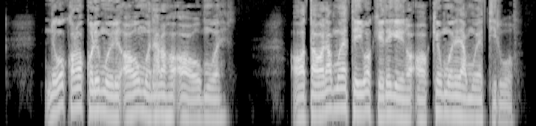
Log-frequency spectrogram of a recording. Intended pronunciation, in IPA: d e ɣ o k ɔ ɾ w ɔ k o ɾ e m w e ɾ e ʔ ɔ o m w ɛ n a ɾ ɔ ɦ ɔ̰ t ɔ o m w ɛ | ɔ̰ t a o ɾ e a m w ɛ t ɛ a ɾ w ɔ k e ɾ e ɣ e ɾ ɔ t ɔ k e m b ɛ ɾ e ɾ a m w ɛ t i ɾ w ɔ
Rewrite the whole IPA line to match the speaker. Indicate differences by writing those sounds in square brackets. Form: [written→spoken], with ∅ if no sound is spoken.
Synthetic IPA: [d→n] e ɣ o k ɔ ɾ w ɔ k o ɾ e m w e ɾ e ʔ ɔ o m w ɛ n a ɾ ɔ ɦ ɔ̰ [t→ʔ] ɔ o m w ɛ | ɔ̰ t a o ɾ e a m w ɛ t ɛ [a→i] ɾ w ɔ k e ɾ e ɣ e ɾ ɔ [t→ʔ] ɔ k e m [b→w] ɛ ɾ e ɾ a m w ɛ t i ɾ w ɔ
